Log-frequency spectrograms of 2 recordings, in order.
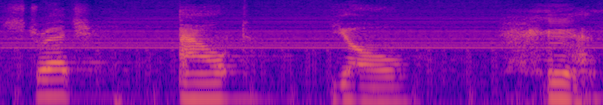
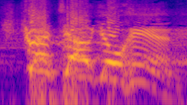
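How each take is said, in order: First: Each word alone with long pauses, softer; Jesus' command spoken slow and low; slow hushed command. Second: Slow, high, loud command; Jesus' command shouted. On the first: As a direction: let every word hang in the silence. Same command retold, slow, hushed. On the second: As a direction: proclaim it over the crowd. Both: Retold or imitated.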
